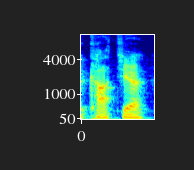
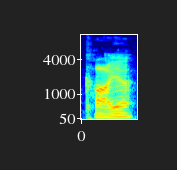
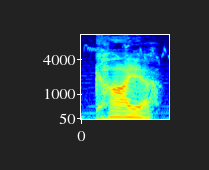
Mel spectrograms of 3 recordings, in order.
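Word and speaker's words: Caja: Okay, so in the first game we called her Katja, because I'm pretty sure when we first met her that's exactly what she said her name was, but it's actually pronounced Kaya.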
